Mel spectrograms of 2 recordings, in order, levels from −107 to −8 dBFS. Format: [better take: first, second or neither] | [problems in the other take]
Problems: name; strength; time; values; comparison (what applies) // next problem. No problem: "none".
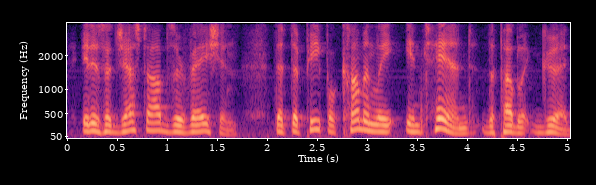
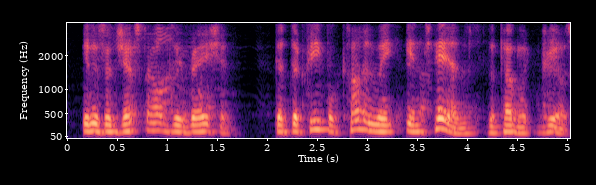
first | noise reduction (neural mask model DeepFilterNet 3)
